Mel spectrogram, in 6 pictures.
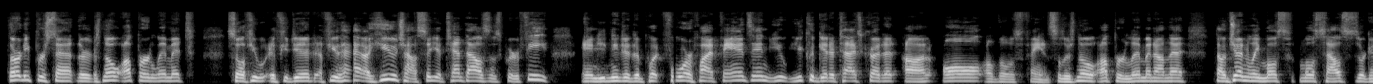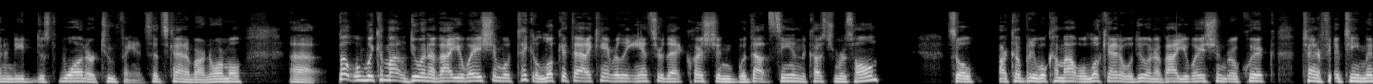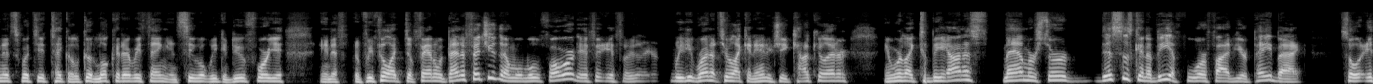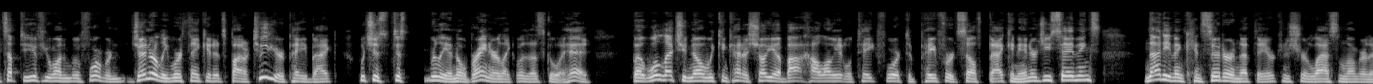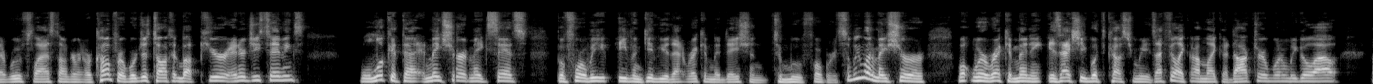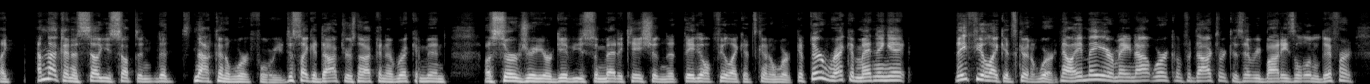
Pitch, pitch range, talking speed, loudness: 150 Hz, 135-170 Hz, 270 wpm, -16 LUFS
